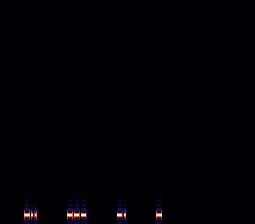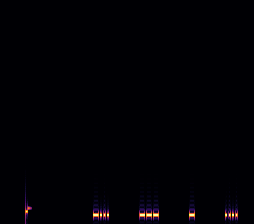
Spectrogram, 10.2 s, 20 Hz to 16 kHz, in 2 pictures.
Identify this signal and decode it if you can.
Morse code, heard as a keyed tone, about 36 wpm, spaced as for 12 wpm, 690 Hz. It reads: DONT BOTH
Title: 6x Character Spacing - Top 300 Words - 35wpm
